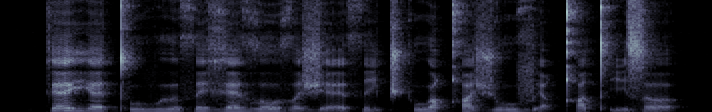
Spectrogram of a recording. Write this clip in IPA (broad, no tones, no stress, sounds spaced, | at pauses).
k ɛ j ɛ tʼ u β ɯ θ e ɣ ɛ ð o ð ʌ ʒ ɛ̰ θ i t͡ʃʼ u qʰ ʌ ʒ u v ḛ qʰ ʌ tʼ ḭ z ʌ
